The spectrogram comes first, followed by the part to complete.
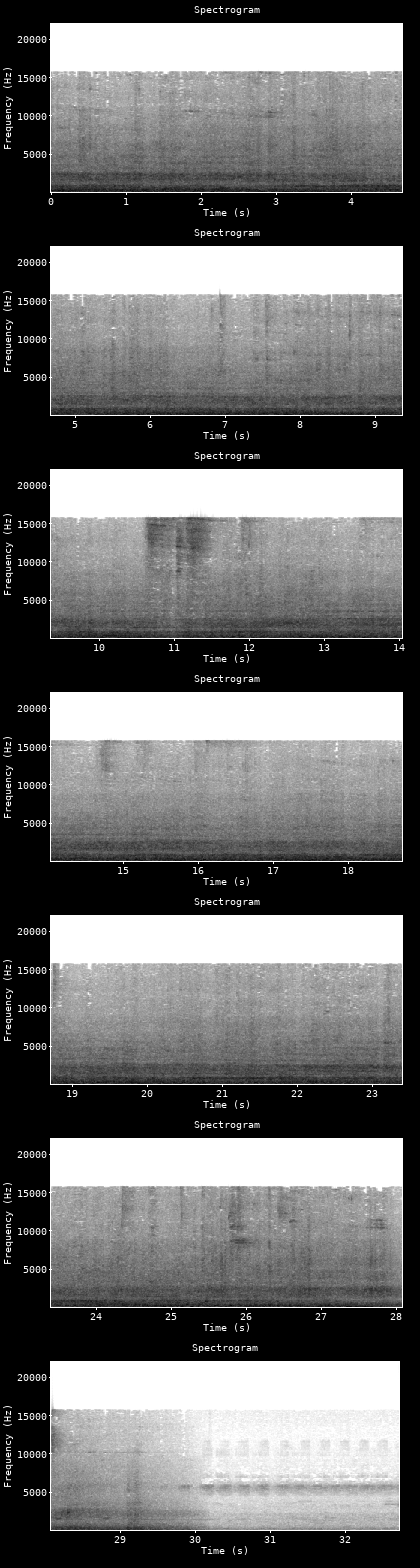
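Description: Intermodal freight train's container and tank-container wagons passing at speed close by, a steady loud rush with wheels clattering over the rail joints. The noise fades away in the last couple of seconds as the end of the train goes by.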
